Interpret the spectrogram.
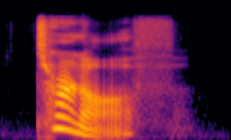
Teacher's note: We link them. The N joins the beginning of off. It sounds like turn off. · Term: linking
